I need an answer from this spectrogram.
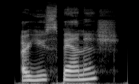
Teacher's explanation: Observe que ahora la oración no tiene el acento al principio, sino al final.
